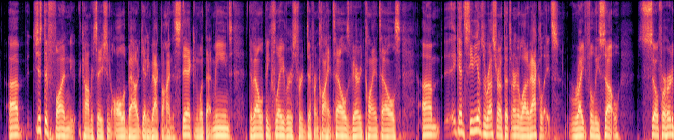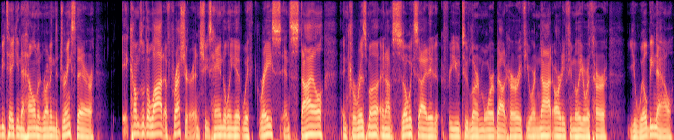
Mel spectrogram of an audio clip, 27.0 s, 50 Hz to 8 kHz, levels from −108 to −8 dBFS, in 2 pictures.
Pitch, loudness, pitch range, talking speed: 105 Hz, -17 LUFS, 100-120 Hz, 200 wpm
